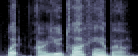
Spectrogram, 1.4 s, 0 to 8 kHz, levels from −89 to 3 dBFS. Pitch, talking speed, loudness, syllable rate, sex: 155 Hz, 215 wpm, -17 LUFS, 7.4 syllables/s, male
